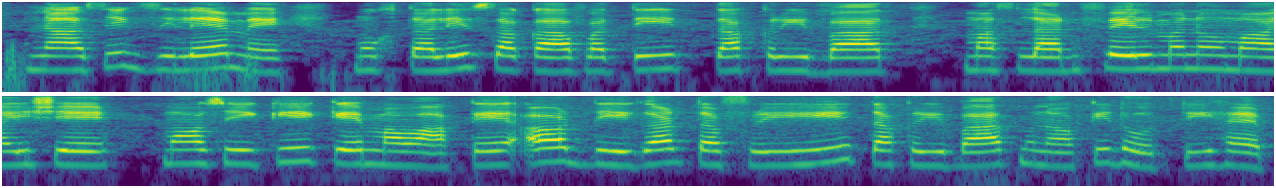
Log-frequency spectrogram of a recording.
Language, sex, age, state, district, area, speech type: Urdu, female, 18-30, Maharashtra, Nashik, urban, spontaneous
